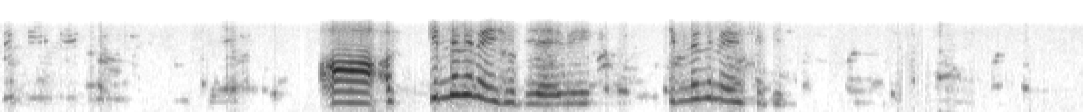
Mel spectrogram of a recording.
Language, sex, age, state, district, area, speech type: Dogri, female, 30-45, Jammu and Kashmir, Udhampur, rural, conversation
